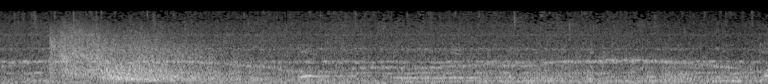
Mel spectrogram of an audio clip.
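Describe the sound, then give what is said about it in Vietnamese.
A late-night thunderstorm with thunder, wind and rain. A loud rolling rumble of thunder swells early and fades, while heavy rain hisses steadily throughout. “Rồi đến khuya, trời bỗng sấm chớp nổi lên liên hồi rạ rỡ, và tiếp sau là một trận mưa gió bão bùng”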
